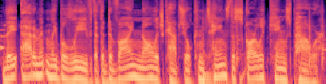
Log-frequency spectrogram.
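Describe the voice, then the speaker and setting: Male game role, actor: young analytical scholar, low register, measured and matter-of-fact, over clear background music. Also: close to an everyday voice. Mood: measured, explanatory. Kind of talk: video game story dialogue.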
